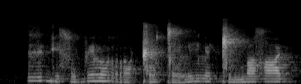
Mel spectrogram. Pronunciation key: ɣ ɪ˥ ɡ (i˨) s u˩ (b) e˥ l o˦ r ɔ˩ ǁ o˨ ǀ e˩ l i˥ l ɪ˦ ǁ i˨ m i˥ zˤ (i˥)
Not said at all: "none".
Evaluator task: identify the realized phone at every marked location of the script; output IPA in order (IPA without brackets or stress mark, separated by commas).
i˨, b, ɪ˥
